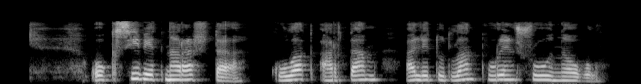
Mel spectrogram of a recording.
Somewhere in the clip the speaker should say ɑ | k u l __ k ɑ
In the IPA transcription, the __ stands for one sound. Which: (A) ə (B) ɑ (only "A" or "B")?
B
